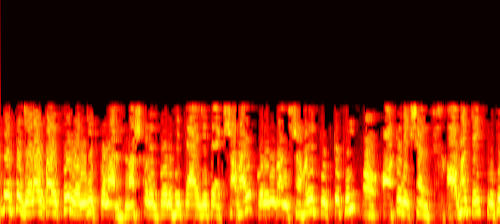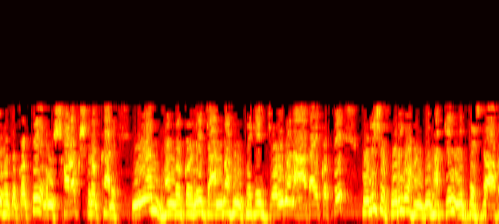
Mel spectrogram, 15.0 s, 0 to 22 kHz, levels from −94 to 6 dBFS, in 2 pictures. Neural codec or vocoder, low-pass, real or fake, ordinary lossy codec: none; 3.6 kHz; real; none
